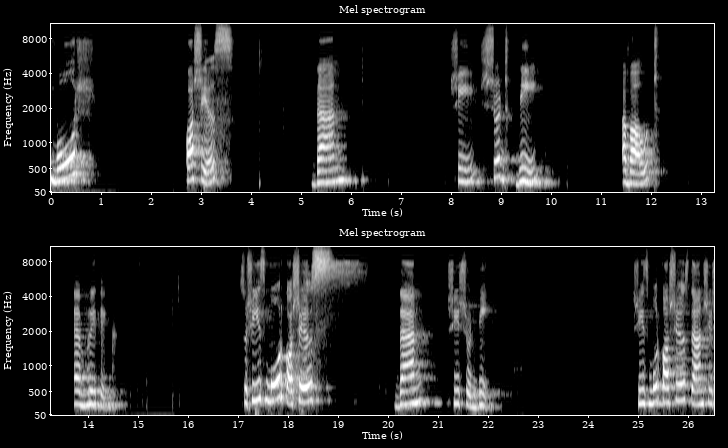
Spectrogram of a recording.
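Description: A woman speaks slowly and clearly in short phrases, as if dictating.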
